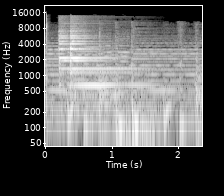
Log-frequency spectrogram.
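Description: A bright bell-like chime strikes once just after the start and rings on, slowly fading, over background music with a soft rhythmic drum beat.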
